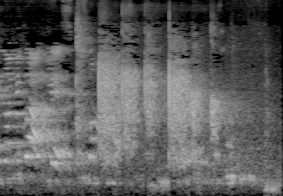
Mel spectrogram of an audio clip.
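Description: A small group of people clapping in a room for about two seconds, following a voice speaking.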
